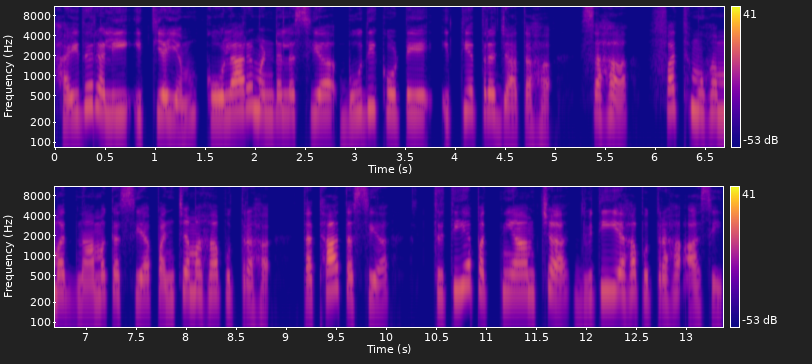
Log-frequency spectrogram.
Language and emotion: Sanskrit, neutral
